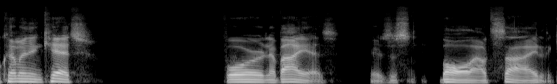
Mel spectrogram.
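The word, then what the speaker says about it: Narváez: Masataka Yoshida will bat for Navarez. I said it wrong. Nvaz. Navayz.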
